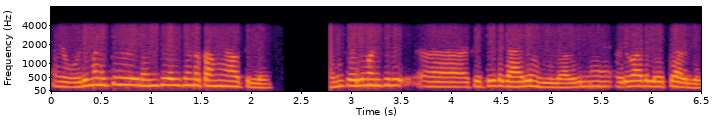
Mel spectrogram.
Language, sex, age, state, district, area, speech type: Malayalam, male, 18-30, Kerala, Thiruvananthapuram, rural, conversation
